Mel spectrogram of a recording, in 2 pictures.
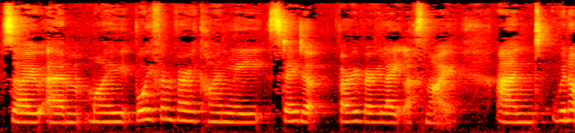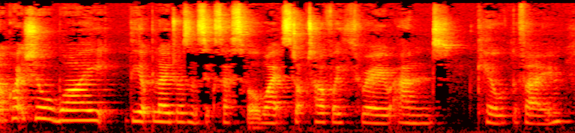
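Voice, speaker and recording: A woman's voice: mid-range voice, steady tone, unhurried, hardly any pauses, echoey room, low-quality recording. A woman giving a casual phone review vlog, talking into a phone she holds at arm's length, chatty and full of ums. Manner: chatty, many ums, mildly disappointed. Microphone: phone held at arm's length.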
